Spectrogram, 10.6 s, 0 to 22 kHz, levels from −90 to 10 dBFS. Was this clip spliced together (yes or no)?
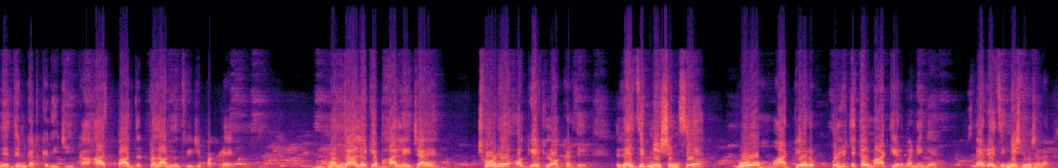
no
